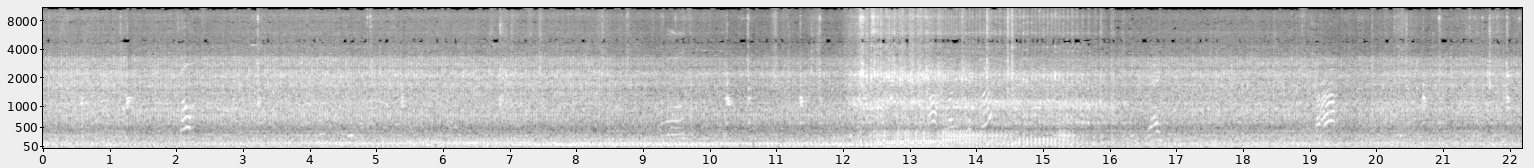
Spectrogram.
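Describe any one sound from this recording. A small petrol engine rumbles steadily close by.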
